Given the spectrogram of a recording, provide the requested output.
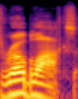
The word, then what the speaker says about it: Roblox: I don't try to pronounce stuff wrong. It's Roblox.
